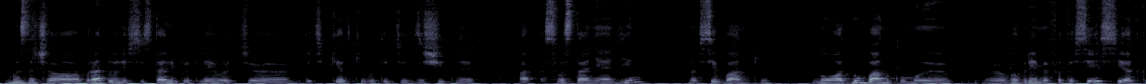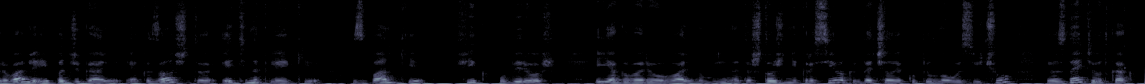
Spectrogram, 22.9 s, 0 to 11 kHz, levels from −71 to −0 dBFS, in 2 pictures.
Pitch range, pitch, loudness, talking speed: 170-200 Hz, 180 Hz, -41 LUFS, 145 wpm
